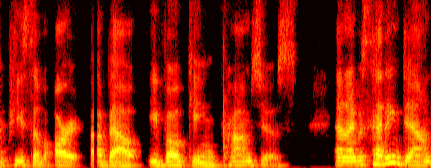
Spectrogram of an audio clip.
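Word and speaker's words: Praamžius: So she emailed her cousin in Lithuania, and it's pronounced like Promsus or Zeus.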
